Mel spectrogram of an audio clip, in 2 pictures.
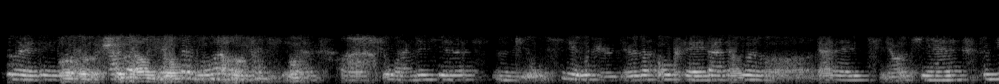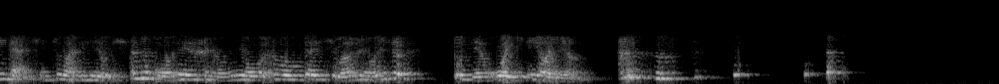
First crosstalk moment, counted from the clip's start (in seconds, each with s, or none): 0.6 s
